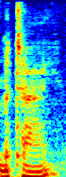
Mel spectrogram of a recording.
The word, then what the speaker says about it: MATE: Or you can have Mate, which is spelt mate, but they insist on being called Mate.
